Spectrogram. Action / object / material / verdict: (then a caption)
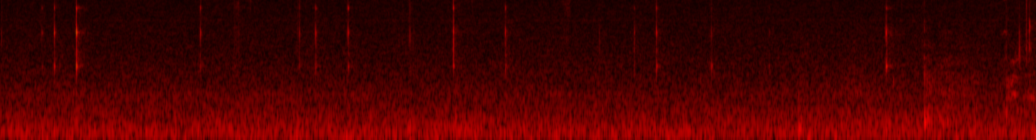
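tap / glass candle jar filled with wax / glass / none. A small glass candle jar filled with solid wax, its candle lit, is held in both hands and tapped quickly on the glass with long nails. About fifteen short, sharp, bright clicks ring high and die away almost instantly over a quiet, steady hiss.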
